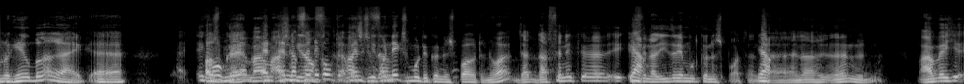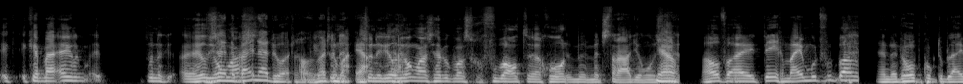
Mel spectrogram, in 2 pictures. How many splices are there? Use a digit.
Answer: 3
